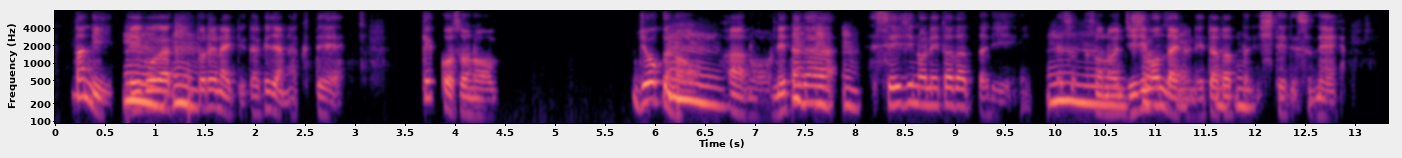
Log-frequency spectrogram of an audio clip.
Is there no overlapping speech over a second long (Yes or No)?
No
